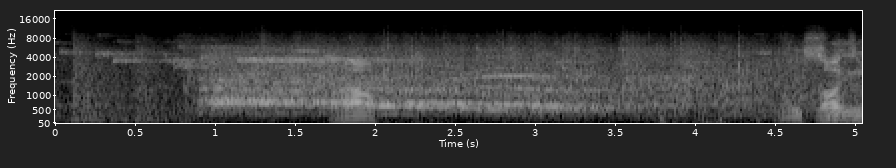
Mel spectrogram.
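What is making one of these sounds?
A crowd cheers loudly in an echoing gym.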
